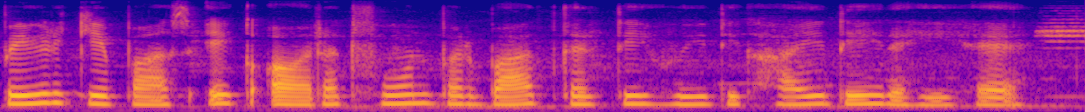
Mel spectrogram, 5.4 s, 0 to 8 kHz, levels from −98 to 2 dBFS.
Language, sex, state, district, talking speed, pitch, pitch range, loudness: Hindi, female, Jharkhand, Ranchi, 155 wpm, 220 Hz, 210-230 Hz, -20 LUFS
